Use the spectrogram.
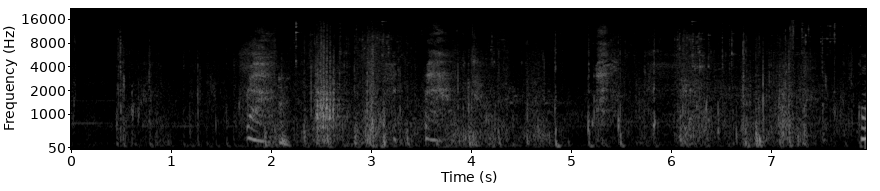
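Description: Horse hooves clip-clop in the video game The Last of Us, a quiet, uneven series of hoof falls mixed with soft movement noises, close and faint, with a brief pause midway.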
